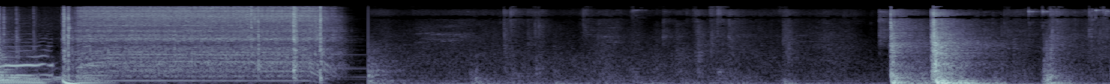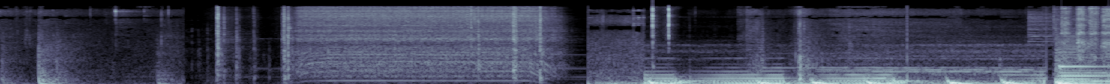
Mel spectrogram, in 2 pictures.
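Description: Two short stretches of steady whirring noise with a low hum, separated by a quiet gap and a few knocks and clicks, then music with a steady beat comes in near the end.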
